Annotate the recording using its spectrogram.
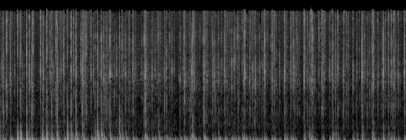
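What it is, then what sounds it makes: Cardboard mailer box. Fingertips and nails tap and scratch across the flat face of a large, flat, brown cardboard vinyl mailer with red FRAGILE print, held upright in both hands. The hollow box gives a rapid, irregular run of soft, low, dull thumps that die away almost instantly, with a faint papery scratch on top.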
